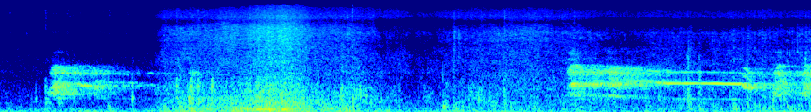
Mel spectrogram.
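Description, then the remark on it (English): Two sustained, wavering coyote challenge howl calls rise out of the background, one early and one near the end, separated by a stretch of rustling ambient noise and faint barking. “It's a challenge, Al. For what? For a coyote.”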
